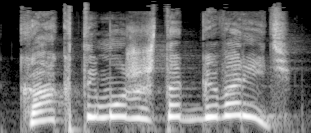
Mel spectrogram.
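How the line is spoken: Exclaimed. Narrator (Russian): воскликнула она

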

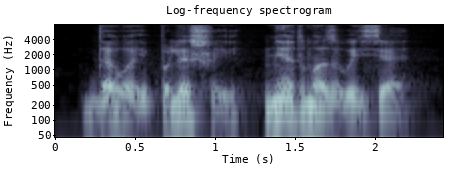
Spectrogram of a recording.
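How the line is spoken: Smirking snort. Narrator (Russian): хмыкнул Фантик

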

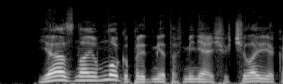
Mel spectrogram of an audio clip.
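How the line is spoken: Laughing. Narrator (Russian): рассмеялся Алонсо

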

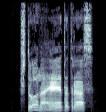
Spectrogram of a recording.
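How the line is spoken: Tired speech. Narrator (Russian): устало проговорил

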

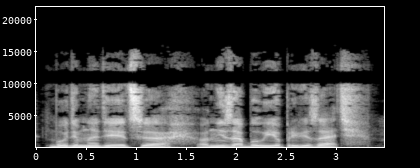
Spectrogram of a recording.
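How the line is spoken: Sigh. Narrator (Russian): вздохнул я

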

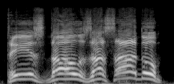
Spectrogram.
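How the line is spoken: Yelling. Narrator (Russian): орал Никитин

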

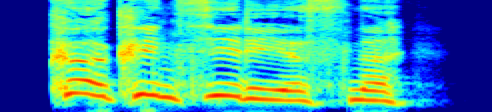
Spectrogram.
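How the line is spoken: Laughing father. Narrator (Russian): рассмеялся отец

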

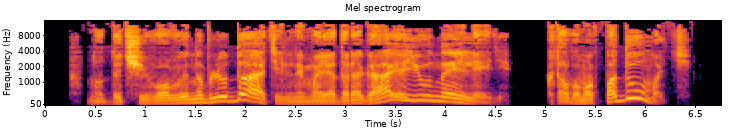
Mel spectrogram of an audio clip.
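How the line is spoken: Joking tone. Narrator (Russian): говорил он шутливым тоном

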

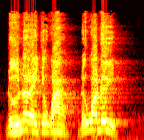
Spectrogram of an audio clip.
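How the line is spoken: Roaring. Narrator (Vietnamese): Chính Thuộc gầm lên

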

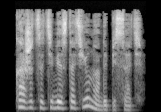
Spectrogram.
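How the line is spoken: Timid question. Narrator (Russian): робко спросила

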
